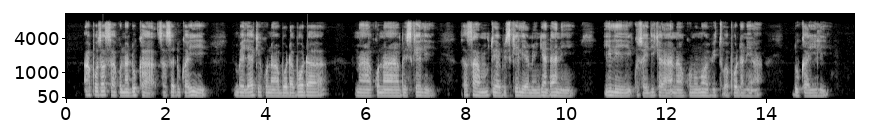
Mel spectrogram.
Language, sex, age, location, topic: Swahili, male, 18-24, Wajir, finance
